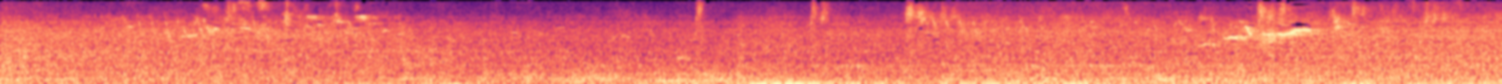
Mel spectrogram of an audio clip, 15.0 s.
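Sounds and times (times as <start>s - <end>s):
birds chirping: 8.0s - 15.0s.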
